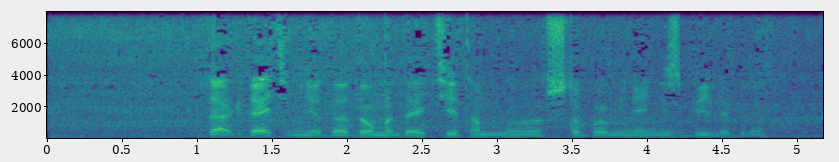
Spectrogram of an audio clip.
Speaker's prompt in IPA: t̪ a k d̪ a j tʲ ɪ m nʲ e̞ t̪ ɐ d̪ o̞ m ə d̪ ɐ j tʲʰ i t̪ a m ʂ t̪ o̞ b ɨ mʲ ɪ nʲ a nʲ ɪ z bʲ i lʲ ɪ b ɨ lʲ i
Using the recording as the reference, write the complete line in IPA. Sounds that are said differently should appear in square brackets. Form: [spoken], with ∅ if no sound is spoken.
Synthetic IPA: t̪ a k d̪ a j tʲ ɪ m nʲ e̞ [d̪] ɐ d̪ o̞ m ə d̪ ɐ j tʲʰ i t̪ a m ʂ t̪ o̞ b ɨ mʲ ɪ nʲ a nʲ ɪ z bʲ i lʲ ɪ b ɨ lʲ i

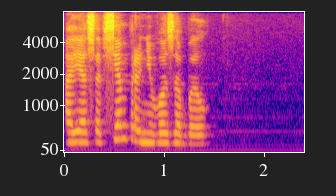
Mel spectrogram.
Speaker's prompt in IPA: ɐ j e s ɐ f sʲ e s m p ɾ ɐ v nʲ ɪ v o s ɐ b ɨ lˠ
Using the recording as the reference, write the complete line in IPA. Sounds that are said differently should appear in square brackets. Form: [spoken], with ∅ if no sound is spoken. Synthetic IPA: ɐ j [a] s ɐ f sʲ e [∅] m p ɾ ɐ [∅] nʲ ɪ v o [z] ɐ b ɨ lˠ

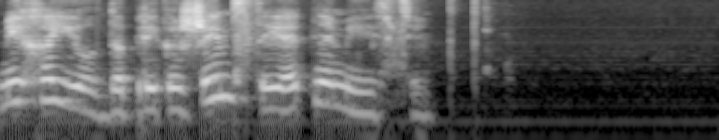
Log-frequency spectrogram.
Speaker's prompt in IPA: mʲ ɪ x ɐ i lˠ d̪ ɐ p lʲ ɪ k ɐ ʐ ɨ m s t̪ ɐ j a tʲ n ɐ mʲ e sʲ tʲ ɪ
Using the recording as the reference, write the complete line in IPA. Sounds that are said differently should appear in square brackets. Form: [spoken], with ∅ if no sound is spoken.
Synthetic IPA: mʲ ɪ x ɐ i lˠ d̪ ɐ p [ɾʲ] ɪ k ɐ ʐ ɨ m s t̪ ɐ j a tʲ n ɐ mʲ e sʲ tʲ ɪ

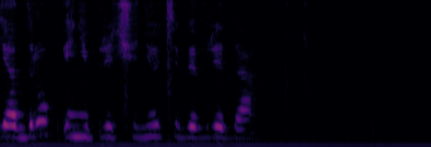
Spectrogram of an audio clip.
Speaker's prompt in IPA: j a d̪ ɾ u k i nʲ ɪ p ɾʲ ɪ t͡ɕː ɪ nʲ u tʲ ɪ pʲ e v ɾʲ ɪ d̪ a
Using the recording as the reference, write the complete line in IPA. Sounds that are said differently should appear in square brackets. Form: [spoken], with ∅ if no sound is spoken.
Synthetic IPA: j a d̪ ɾ u k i nʲ ɪ p ɾʲ ɪ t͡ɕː ɪ nʲ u tʲ ɪ [bʲ] e v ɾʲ ɪ d̪ a

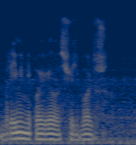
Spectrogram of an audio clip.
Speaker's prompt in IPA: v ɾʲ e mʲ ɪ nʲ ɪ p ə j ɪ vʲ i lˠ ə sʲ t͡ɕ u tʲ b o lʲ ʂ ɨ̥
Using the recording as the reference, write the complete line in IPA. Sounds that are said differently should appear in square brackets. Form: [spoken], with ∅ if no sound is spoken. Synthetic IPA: v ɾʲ e mʲ ɪ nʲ ɪ p ə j ɪ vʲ i lˠ ə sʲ t͡ɕ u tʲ b o lʲ ʂ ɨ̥

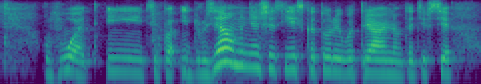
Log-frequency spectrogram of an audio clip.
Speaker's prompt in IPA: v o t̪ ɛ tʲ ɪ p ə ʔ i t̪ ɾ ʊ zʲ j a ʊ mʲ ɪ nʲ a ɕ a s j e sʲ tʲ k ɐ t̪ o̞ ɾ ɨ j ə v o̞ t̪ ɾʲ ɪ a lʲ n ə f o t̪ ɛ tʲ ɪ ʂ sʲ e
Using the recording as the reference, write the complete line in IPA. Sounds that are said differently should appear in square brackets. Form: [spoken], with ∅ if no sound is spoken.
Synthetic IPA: v o t̪ [i] tʲ [i] p ə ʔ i [d̪] ɾ ʊ zʲ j a ʊ mʲ ɪ nʲ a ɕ a s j e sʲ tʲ k ɐ t̪ o̞ ɾ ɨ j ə v o̞ t̪ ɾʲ ɪ a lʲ n ə [v] o t̪ ɛ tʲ ɪ [f] sʲ e

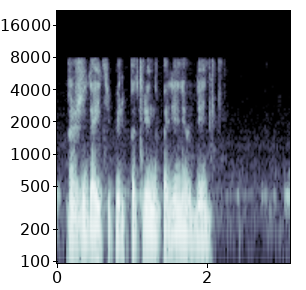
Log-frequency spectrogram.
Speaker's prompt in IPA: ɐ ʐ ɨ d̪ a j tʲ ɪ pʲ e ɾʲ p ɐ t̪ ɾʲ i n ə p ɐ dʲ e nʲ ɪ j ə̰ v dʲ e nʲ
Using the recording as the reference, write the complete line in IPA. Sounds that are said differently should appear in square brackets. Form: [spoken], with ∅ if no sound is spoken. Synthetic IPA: ɐ ʐ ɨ d̪ a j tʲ ɪ pʲ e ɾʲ p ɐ t̪ ɾʲ i n ə p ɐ dʲ e nʲ ɪ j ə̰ v dʲ e nʲ

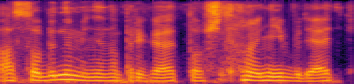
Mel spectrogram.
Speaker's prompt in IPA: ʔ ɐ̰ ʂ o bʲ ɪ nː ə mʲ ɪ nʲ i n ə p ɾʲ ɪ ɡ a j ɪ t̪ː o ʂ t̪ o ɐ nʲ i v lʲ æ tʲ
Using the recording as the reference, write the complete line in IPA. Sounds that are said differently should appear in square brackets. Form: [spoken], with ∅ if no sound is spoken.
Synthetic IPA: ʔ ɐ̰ [s] o bʲ ɪ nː ə mʲ ɪ nʲ [a] n ə p ɾʲ ɪ ɡ a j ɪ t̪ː o ʂ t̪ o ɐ nʲ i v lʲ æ tʲ

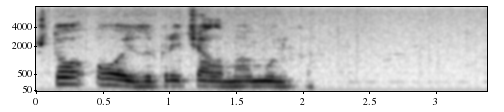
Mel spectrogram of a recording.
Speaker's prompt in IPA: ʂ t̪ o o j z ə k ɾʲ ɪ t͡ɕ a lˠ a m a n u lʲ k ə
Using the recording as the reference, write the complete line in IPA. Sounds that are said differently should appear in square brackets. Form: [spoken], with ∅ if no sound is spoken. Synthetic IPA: ʂ t̪ o o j z ə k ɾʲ ɪ t͡ɕ a lˠ [ə] m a [m] u lʲ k ə

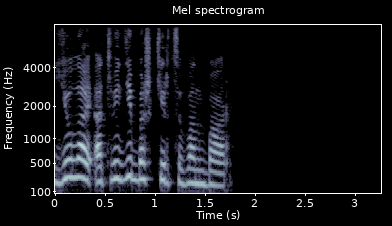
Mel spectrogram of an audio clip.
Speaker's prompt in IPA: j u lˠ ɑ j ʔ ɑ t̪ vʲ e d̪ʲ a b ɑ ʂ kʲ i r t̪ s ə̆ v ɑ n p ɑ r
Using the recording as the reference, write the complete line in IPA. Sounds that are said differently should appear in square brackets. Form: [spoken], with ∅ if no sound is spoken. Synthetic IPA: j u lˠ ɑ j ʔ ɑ t̪ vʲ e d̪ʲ [i] b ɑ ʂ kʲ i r t̪ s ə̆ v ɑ n [b] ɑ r

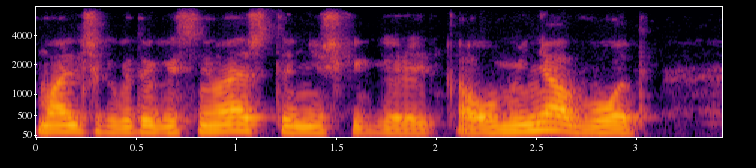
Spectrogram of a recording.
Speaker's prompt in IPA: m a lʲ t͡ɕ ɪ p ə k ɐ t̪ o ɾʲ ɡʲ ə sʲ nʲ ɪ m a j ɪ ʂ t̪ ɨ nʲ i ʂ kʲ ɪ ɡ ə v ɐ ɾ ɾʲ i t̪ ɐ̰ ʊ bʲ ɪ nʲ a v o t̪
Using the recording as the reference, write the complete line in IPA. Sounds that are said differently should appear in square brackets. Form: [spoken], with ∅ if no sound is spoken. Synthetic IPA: m a lʲ t͡ɕ ɪ [k] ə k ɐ t̪ o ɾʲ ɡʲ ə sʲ nʲ ɪ m a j ɪ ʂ t̪ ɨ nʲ i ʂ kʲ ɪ ɡ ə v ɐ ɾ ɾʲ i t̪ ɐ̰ ʊ [mʲ] ɪ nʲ a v o t̪

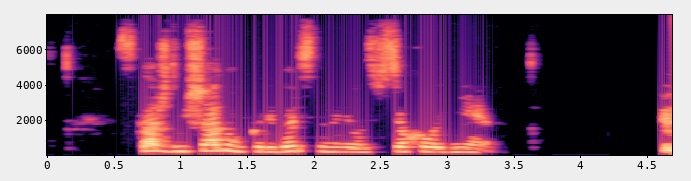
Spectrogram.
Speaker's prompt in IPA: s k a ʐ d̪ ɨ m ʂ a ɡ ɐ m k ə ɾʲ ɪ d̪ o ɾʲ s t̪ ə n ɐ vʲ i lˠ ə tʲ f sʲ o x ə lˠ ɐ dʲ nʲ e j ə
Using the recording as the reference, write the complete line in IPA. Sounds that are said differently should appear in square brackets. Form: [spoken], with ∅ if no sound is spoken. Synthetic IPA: s k a ʐ d̪ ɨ m ʂ a ɡ [ə] m k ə ɾʲ ɪ d̪ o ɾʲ s t̪ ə n ɐ vʲ i lˠ ə [sʲ] f sʲ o x ə lˠ ɐ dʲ nʲ e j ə

